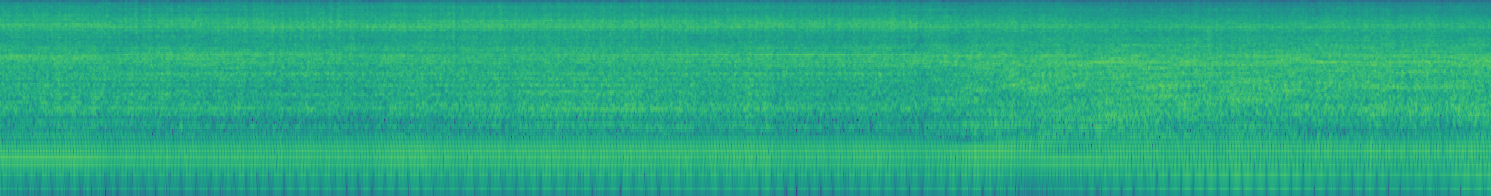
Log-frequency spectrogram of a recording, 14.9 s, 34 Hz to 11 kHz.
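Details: 2001 Chrysler PT Cruiser idling: a steady, slightly rough whirring from the belt area, also heard inside the car and first noticed on the highway; the owner suspects power steering, idler pulley or compressor, cause unknown.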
